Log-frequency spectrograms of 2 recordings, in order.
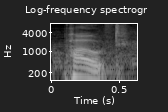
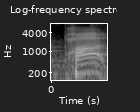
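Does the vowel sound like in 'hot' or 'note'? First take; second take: note; hot. First: The vowel sounds like the one in 'note'. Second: The vowel sounds like the one in 'hot'. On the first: The speaker calls it wrong. "I keep saying it wrong" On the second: The speaker calls it right. "pot, not pote"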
